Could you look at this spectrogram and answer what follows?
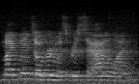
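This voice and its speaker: A woman's voice: mid-range voice, quick pace, fairly bright tone. A young woman reading stage directions as scripted narration for a live dramatic reading. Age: young adult. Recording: distant echoey hall, faint noise.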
